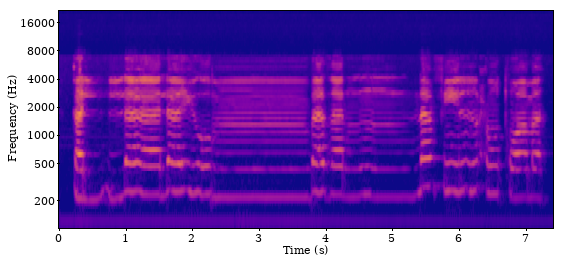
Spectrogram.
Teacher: لینبذن کی جو نون ہے یہ نون مشدد ہے، اس پر غنہ ہوگا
